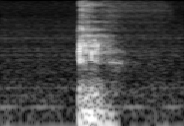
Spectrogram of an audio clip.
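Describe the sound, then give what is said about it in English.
A man clears his throat once in a short, rough, gravelly burst that fades quickly, with faint background hiss before and after. “cleared his throat”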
